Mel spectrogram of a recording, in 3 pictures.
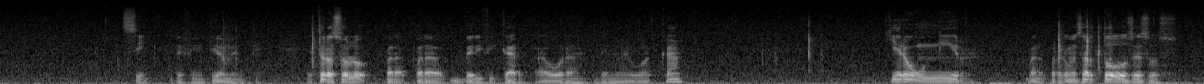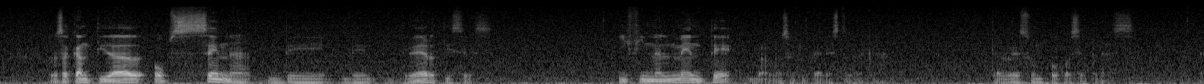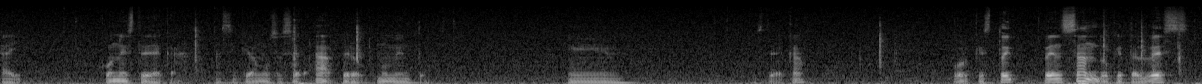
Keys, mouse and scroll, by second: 2.2 Escape, 3.1 ctrl+z, 6.3 click, 8.0 b, 8.8-9.8 drag, 10.8 alt+m, 11.4 alt+click, 14.1-18.2 drag, 19.9 click, 22.1-24.1 drag, 24.7 right click, 26.2 shift+right click, 27.6 a, 28.5 right click, 31.2 click, 32.8 b, 33.6-34.6 drag, 35.4 alt+m, 36.0 alt+click.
